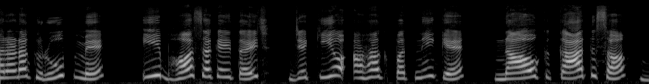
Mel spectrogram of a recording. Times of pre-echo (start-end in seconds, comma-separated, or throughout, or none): none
